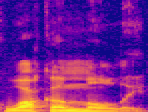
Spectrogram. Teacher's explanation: I love guacamole. And it has four syllables, and the stress is on that third syllable.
